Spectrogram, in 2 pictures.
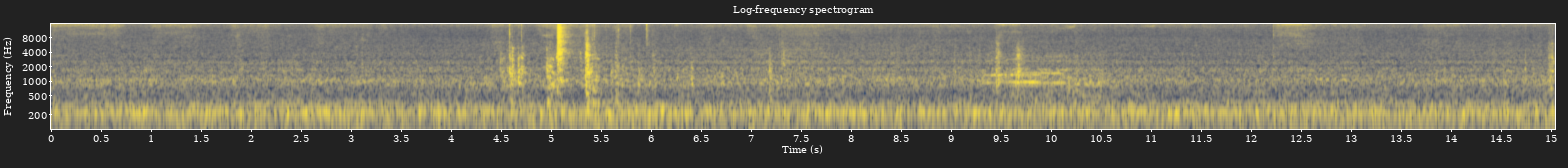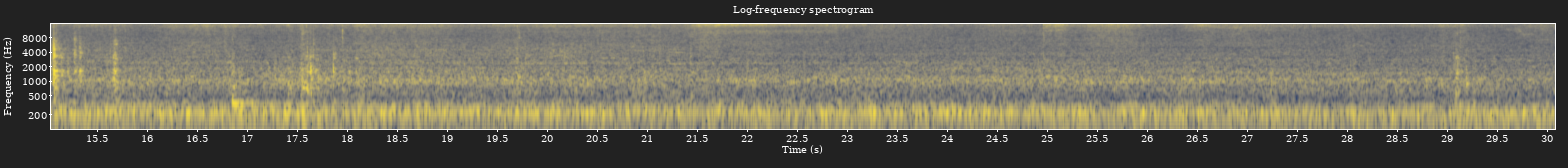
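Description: JCB 3DX backhoe loader's diesel engine running steadily while its hydraulics work the backhoe arm and bucket digging soil. There are a few sharp metallic clanks, about five seconds in and again in the second half.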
